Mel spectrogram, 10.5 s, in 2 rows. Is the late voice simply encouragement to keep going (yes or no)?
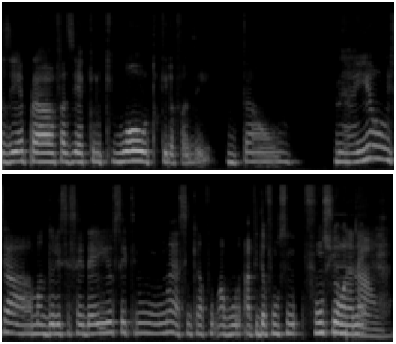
yes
